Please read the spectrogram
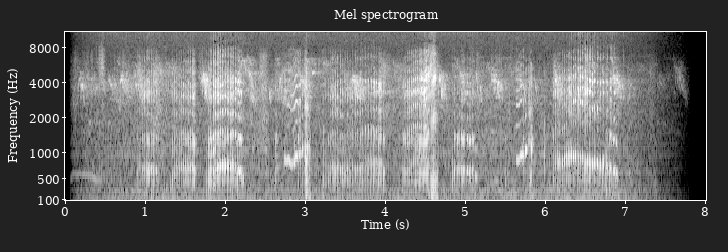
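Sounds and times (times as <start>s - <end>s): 
raccoon calling: 0.1s - 7.1s.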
